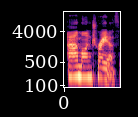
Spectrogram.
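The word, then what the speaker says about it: Ammontraíeth: How do you say that again? Amontreath. Oh, that's how I said it.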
